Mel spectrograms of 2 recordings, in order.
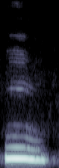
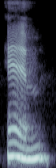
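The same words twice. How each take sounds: First: "m" as a held hum, mmm; voiced consonant sound. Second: Said in the usual way. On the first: Shown as a demonstration. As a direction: hum "m" on closed lips, not the letter name. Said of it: "we must vibrate our vocal cords". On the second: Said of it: "Examples of voiced consonants".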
